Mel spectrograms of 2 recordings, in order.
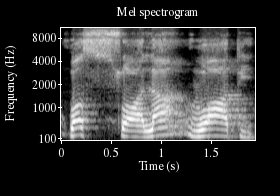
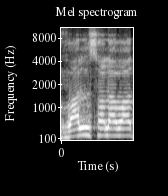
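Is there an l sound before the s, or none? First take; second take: none; l sound. First: The s is doubled with no l sound. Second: An l sound is heard before the s. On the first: The speaker calls it right. "वाव को साथ से मिलाना है" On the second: The speaker calls it wrong. "इसको वल सलावात नहीं पढ़ना"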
